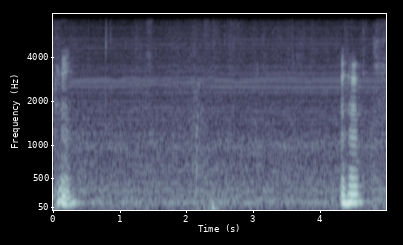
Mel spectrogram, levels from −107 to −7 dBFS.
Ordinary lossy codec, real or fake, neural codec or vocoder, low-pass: none; real; none; 7.2 kHz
